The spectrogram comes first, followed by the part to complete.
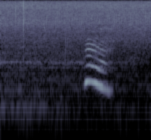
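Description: One short voice-like call, falling in pitch and lasting under half a second, about a second and a half in, over a faint steady background hum.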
